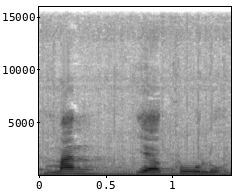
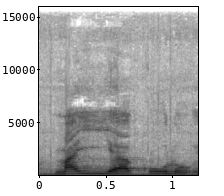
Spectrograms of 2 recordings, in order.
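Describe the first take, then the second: First: The n is pronounced clearly before the y. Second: The n merges into the y with no hum. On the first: "Tidak boleh man yaqulu, jelas" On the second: "hanya masuk saja tanpa dengung"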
